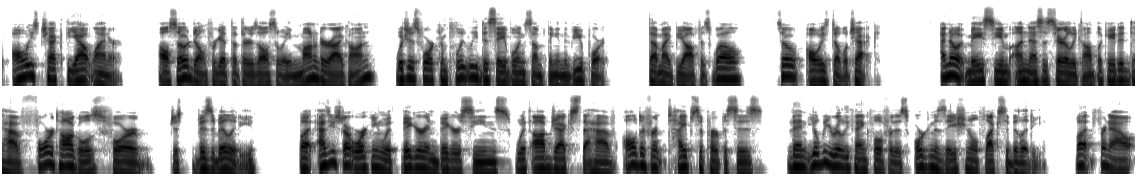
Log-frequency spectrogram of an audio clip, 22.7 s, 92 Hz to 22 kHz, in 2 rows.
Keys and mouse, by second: 1.8-4.7 drag.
